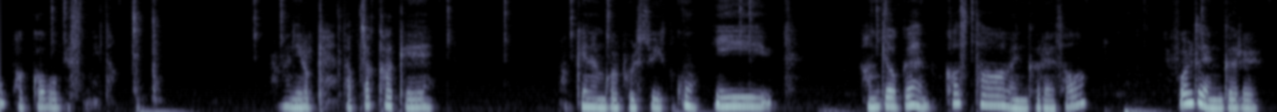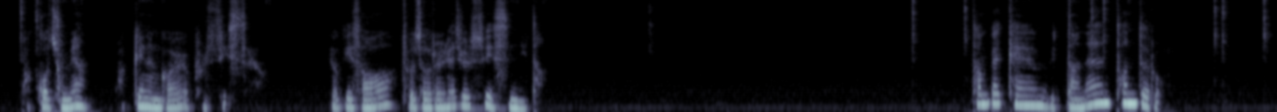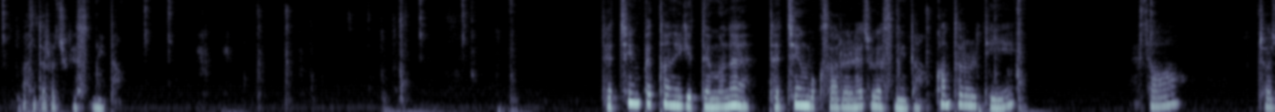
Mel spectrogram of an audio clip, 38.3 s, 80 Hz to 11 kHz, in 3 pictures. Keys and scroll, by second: 1.4 space, 6.7 space, 13.2 space, 25.7 space, 29.3 space, 30.5 2, 35.5 ctrl+d.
